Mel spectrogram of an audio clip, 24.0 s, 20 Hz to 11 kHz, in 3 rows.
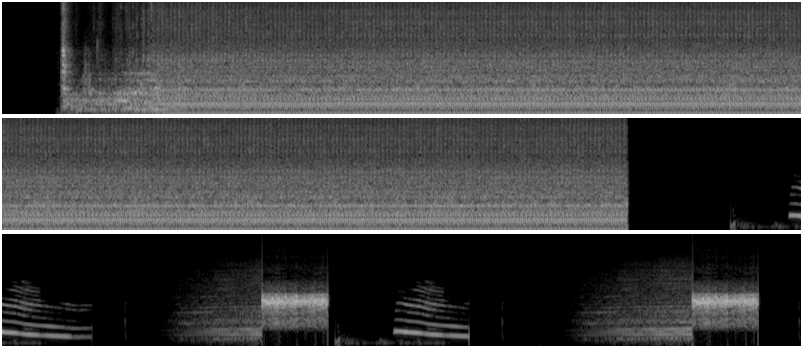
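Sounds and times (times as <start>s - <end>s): film projector whirring: 0.6s - 14.3s.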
